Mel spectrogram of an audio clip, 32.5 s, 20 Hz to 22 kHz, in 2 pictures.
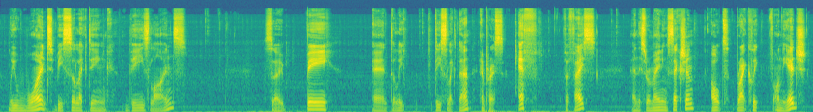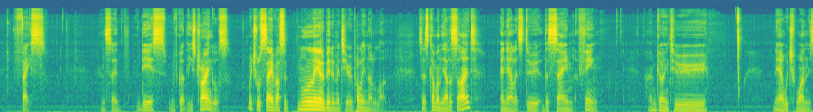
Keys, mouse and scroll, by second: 3.7 click, 4.4-8.4 middle drag, 5.8 b, 8.4 shift+right click, 8.8-10.4 middle drag, 10.4 f, 10.8-12.3 middle drag, 12.3 alt+right click, 12.8 middle click, 16.4 f, 16.7 scroll down 1, 17.0 Tab, 17.7 z, 19.0 middle click, 22.9 KP_3, 23.6 KP_1, 24.2 z, 28.6-29.9 drag, 29.9-30.2 scroll up 2, 30.2-32.5 shift+middle drag, 30.6 scroll up 1.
